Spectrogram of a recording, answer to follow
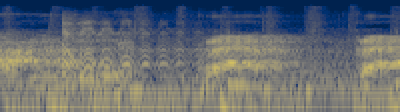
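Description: Voices saying 'Grab' over and over in short syllables, twice in this stretch, over light background music.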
